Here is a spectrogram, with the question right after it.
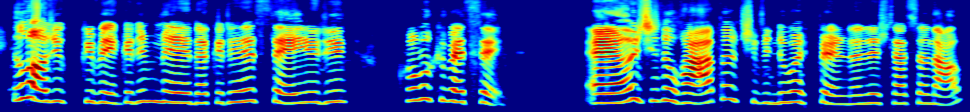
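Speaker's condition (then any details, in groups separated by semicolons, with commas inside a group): Cerebral palsy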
